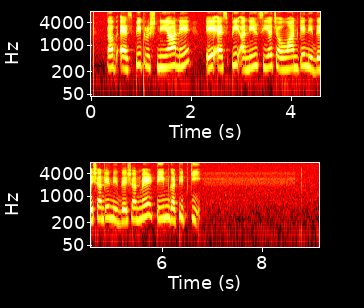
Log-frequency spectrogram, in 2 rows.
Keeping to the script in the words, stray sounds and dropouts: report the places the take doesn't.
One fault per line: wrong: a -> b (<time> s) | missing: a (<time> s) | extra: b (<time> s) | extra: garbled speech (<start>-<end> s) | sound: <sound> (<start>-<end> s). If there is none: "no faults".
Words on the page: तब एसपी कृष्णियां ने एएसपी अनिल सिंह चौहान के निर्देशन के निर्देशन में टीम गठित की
no faults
